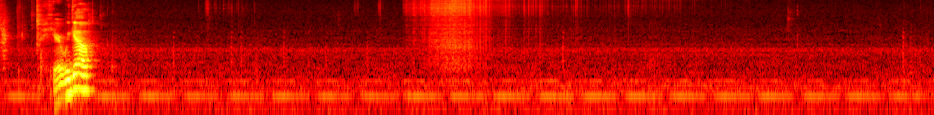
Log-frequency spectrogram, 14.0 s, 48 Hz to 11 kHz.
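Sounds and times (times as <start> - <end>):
soldering flux sizzling: 5.3 - 11.2.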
